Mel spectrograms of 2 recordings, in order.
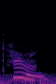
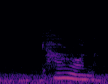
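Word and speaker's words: Charon: okay foreign all right you're here you your pronunciation is a little off the name you heard wasn't karen it was c h cody r o n as in caron the ferryman of the dead karon who in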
